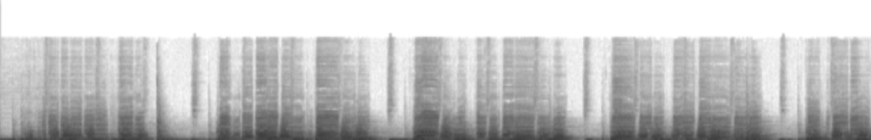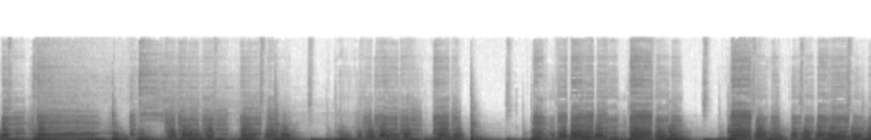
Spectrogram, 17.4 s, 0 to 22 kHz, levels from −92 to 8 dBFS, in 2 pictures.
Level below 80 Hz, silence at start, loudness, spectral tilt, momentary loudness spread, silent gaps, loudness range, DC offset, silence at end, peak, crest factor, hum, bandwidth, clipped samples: -40 dBFS; 0 s; -20 LUFS; -6 dB/octave; 6 LU; none; 2 LU; under 0.1%; 0 s; -4 dBFS; 16 dB; none; 16.5 kHz; under 0.1%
